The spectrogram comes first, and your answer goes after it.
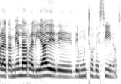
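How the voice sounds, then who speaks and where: Over a quiet background, a woman talks at a moderate pace. Her pitch is fairly high and her tone bright and sharp. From Mendoza, Argentina. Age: 20s. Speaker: political candidate; council candidate. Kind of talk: campaign statement. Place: studio.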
